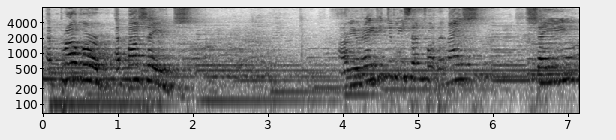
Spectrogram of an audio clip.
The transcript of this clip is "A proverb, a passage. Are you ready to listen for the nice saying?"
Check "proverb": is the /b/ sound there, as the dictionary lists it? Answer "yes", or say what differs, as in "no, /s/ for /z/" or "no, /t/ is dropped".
yes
